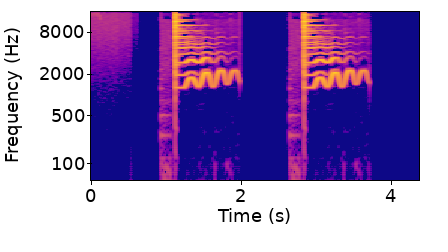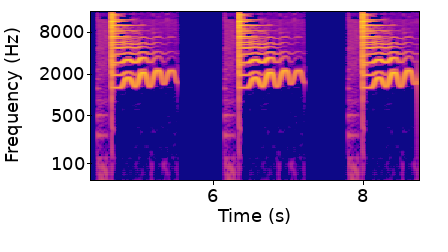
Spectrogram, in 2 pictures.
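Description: Cartoon 'boing' sound effect repeated about every second and three-quarters, each a short tap followed by a bright, wobbling springy tone lasting under a second. It plays four times, with a fifth starting at the very end, as each new head pops onto the screen.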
